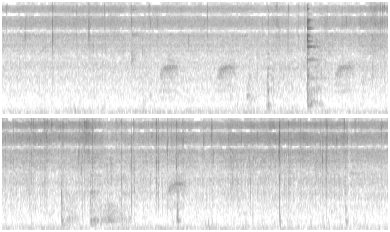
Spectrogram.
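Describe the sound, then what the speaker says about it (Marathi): Onion with curry leaves, chilli and garlic sautés in a pan, a steady close sizzle broken by light stirring scrapes and taps, moderately loud and without voices. "इथे कढीपत्त्याची पानं, कांदा चांगला परतून घ्यायचा"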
